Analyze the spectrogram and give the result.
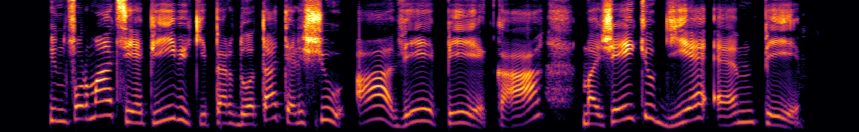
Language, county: Lithuanian, Panevėžys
